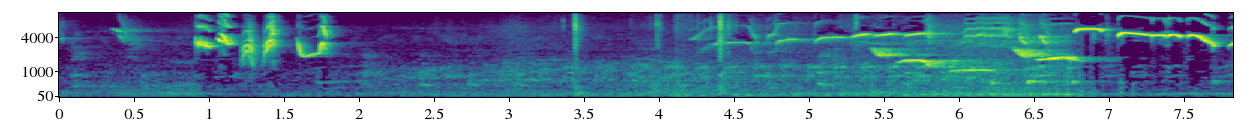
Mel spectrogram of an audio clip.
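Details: Male Oriental magpie-robin singing to provoke a young wild-caught bird to open its beak and sing. Scratchy notes and wing-flap rustles come first, then a rising run of clear whistles closes the passage.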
